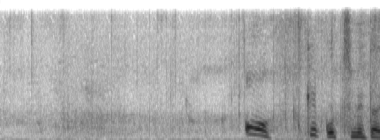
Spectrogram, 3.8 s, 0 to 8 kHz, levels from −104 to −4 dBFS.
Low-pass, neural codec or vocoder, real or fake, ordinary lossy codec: 7.2 kHz; codec, 16 kHz in and 24 kHz out, 1 kbps, XY-Tokenizer; fake; none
